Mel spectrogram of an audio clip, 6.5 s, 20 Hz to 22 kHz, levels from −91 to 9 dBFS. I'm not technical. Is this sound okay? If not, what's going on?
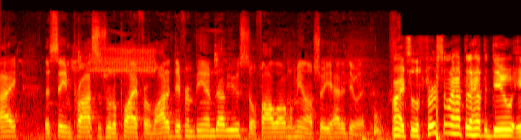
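No. There's an input switched to a poorer device, from 4.99 s to the end at 6.51 s. The sound suddenly turns duller, losing everything above 7.4 kHz, with a faint new hiss but no gap or jump in loudness. That points to the recording likely changing to a lower-quality microphone partway through.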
